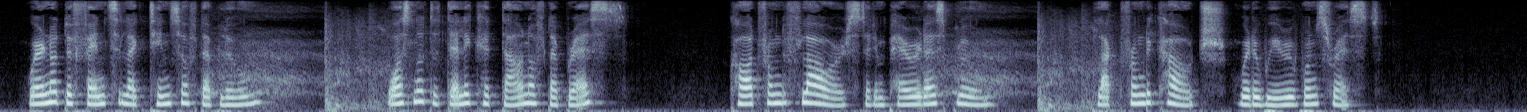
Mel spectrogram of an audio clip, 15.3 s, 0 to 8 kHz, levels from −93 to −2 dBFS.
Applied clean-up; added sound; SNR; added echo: none; Car; 19 dB; none.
